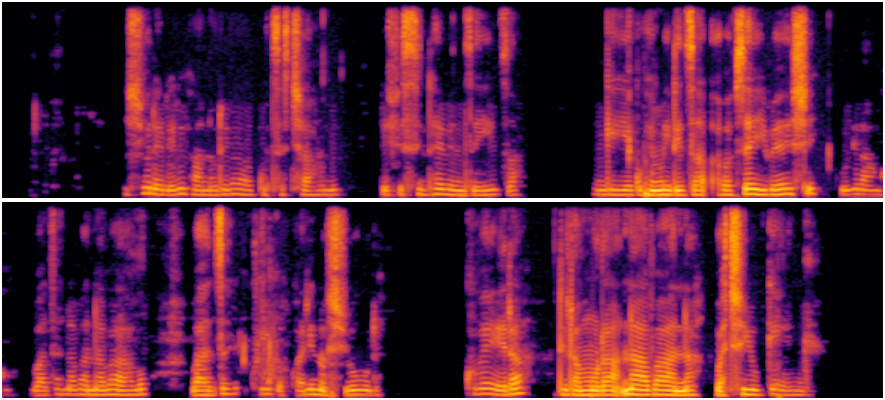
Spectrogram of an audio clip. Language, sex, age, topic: Rundi, female, 25-35, education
